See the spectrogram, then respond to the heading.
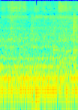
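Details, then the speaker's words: Roper Whirlpool electric dryer on high-heat timed dry, running without a vent hose, so the blower motor sounds louder than usual. A steady low hum with an even tumble and no knocks or scraping; running normally and smoothly. "and now typically it would actually be a little bit quieter once you get your vent hose on the back you wouldn't hear that blower motor sound so it'd be nice and quiet a smooth operation"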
